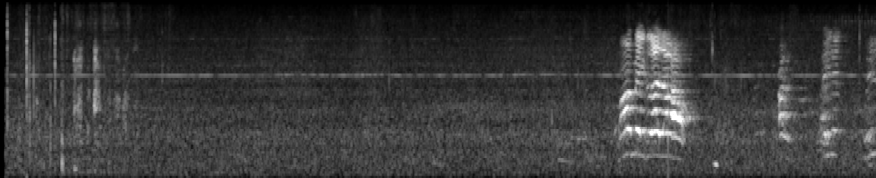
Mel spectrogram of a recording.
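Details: Mini Aussie and a rat terrier puppy at play: after quiet seconds with a faint steady tone and a few soft clicks, a burst of high, harmonic yelping whines rises, then several shorter yips follow near the end.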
